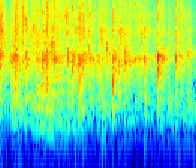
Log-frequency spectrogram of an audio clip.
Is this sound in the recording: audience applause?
yes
